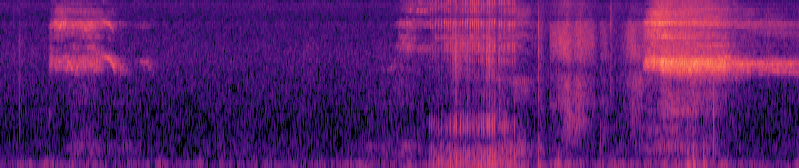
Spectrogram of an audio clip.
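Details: On a couch, a sleeping French Bulldog makes a short, high, whistling wheeze, then a rough, low snore of about a second, then another thin, high-pitched nasal whistle.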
